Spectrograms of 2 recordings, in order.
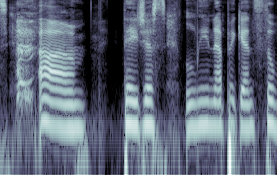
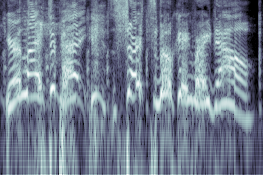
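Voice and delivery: higher, slow insistent plea; pushy pleading; 9 semitones higher, 4 dB louder than usual. Acted. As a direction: push hard, almost begging. Pushy persuasion game.

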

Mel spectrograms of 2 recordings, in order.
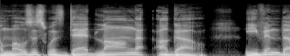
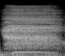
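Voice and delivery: mock gasp; 8 dB quieter than usual. Mock shock at the Pharisees.

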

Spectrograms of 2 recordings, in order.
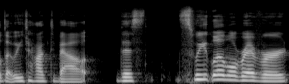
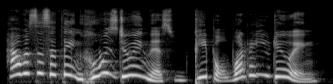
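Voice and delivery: high-pitched, baffled exclamation; astonished, voice shooting up; incredulous; 10 semitones higher than usual. Real, not acted. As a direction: demand answers in amused disbelief. Baffled at city sound websites.

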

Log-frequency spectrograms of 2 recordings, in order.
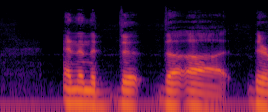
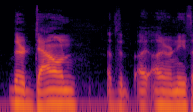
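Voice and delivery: ordinary delivery

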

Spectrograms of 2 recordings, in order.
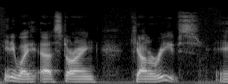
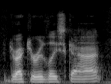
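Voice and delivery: ordinary talk

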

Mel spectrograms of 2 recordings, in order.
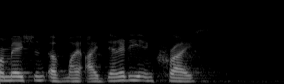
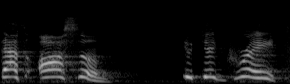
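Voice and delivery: high, loud cheering encouragement; encouraging praise; 9 semitones higher, 4 dB louder, slower than usual. Pretend. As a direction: cheer on a newer believer warmly. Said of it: "look back at them and say".

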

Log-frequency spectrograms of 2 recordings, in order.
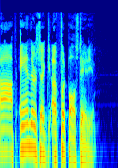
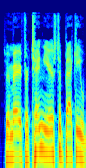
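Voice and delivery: ordinary delivery

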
